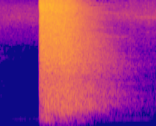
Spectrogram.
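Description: A single loud rifle shot from a rifle fed by a STANAG magazine cracks out sharply after a brief silence, then its echo tails off slowly with no follow-up round.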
